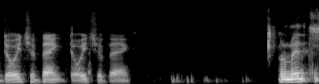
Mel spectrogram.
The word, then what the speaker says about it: Deutsche Bank: Like, out of everything else, is that you pronounced it Reuters when you just pronounced Deutsche Bank, Deutsche Bank.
